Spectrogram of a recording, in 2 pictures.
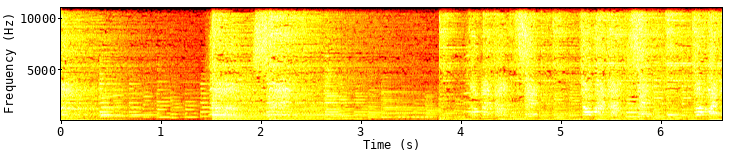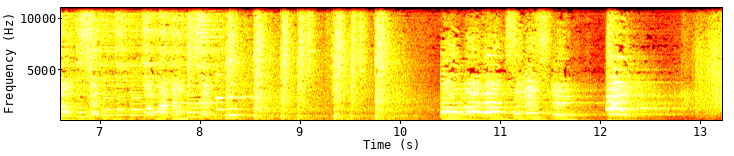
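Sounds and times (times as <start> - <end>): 
chamber choir singing: 0.0 - 0.7, 1.5 - 2.8, 4.0 - 8.5, 10.4 - 12.8.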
